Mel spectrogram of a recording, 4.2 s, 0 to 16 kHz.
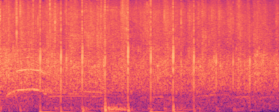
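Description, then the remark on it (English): A convention panel audience at a panel on lawyers and the 65th anniversary of Godzilla applauds steadily for a few seconds, a dense wash of clapping with sharper individual claps popping out, plus a brief high whistle early on. “Give him a round of applause, folks.”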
